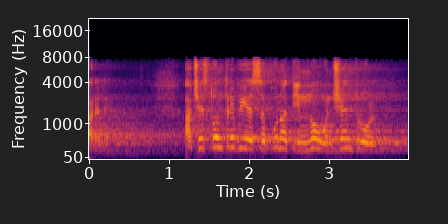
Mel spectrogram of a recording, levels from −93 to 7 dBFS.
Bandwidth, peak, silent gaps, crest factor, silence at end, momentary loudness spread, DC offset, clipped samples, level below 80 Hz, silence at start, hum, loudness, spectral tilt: 8.2 kHz; -4 dBFS; none; 20 dB; 0 s; 21 LU; under 0.1%; under 0.1%; -74 dBFS; 0 s; none; -21 LUFS; 0 dB/octave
